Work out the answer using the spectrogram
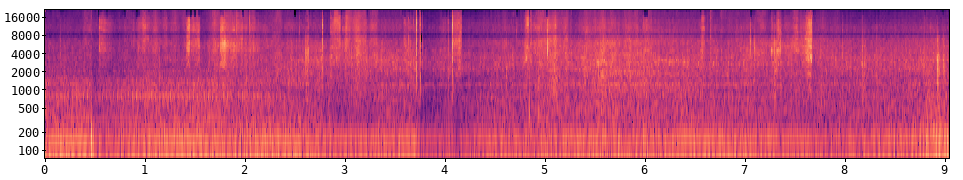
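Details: Nissan S14 moving: low, rough grinding rumble from the driver-side rear wheel area, swelling and easing as it rolls; rear wheel grinding noise.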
